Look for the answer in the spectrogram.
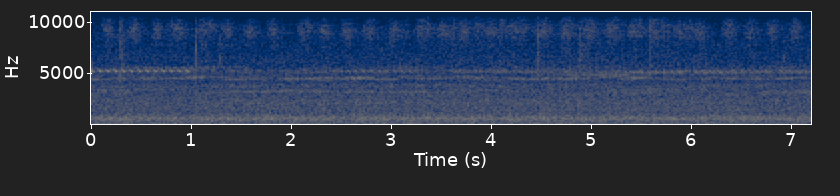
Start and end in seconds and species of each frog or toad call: none
11:15pm

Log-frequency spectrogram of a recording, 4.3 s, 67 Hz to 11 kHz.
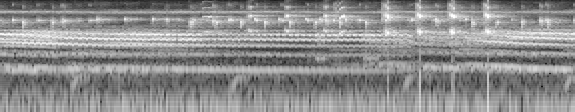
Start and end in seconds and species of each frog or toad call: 0.0	4.3	Dendropsophus nanus
0.0	4.3	Physalaemus albonotatus
0.4	4.3	Leptodactylus labyrinthicus
7:30pm

